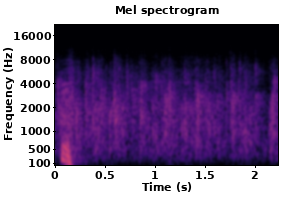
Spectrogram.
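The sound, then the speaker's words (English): A round of applause from the audience for the storytellers at a storytelling event in the East Lansing Public Library, fairly faint, with steady scattered clapping throughout. “How about one collective, since everything belongs to everybody, one collective round of applause for all of our intrepid storytellers.”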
